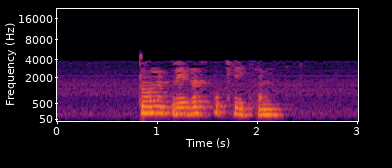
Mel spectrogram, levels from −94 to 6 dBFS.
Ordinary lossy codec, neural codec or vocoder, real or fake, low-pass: AAC, 16 kbps; none; real; 19.8 kHz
